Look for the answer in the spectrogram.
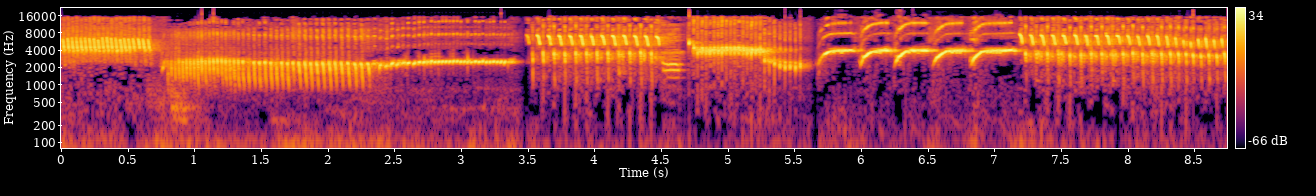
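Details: Canary singing to attract females for mating: loud, unbroken run of varied rolling trills, a long buzzy rattle, then a steady high trill, a falling slurred note, and rapid rising whistled upsweeps repeated in series.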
